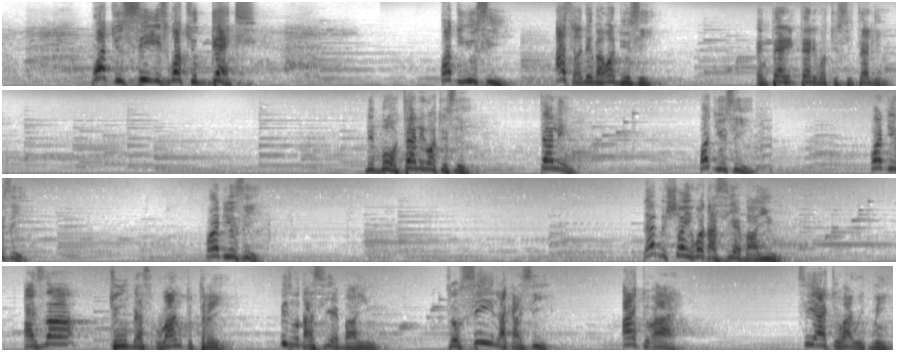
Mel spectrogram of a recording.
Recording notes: Preached At LCC Goshen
